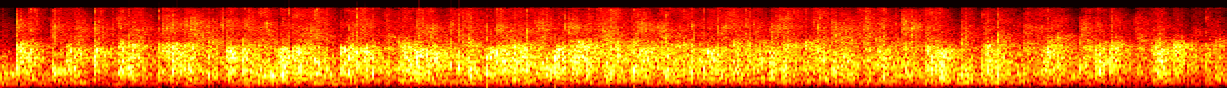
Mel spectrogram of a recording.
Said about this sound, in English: I think we need to applaud everybody and ourselves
